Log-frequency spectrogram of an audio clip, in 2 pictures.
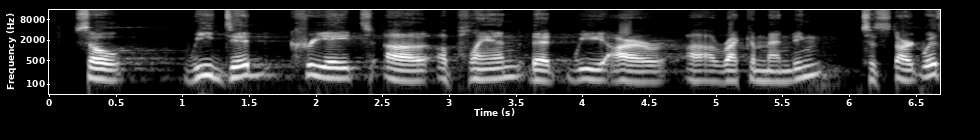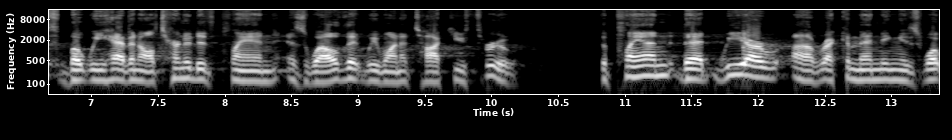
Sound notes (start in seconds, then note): none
